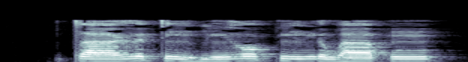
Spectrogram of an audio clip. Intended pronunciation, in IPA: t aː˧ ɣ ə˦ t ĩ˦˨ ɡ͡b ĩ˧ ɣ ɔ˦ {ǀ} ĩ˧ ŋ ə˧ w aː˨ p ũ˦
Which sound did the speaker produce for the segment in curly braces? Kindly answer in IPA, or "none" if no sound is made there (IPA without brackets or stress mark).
k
